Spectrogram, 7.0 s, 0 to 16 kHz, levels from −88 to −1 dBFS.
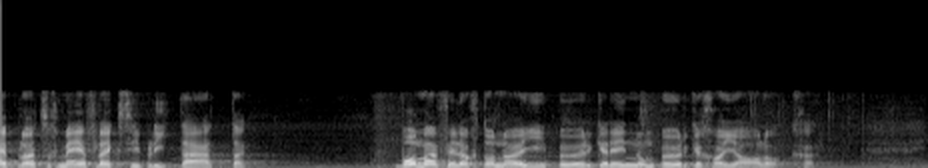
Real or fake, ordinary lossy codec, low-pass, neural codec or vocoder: real; none; 7.2 kHz; none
